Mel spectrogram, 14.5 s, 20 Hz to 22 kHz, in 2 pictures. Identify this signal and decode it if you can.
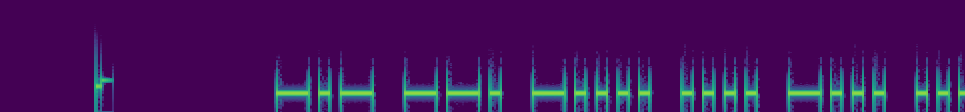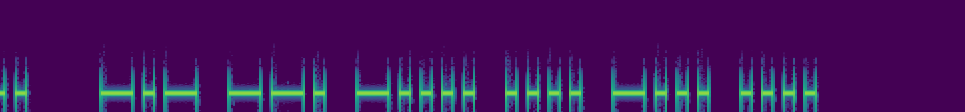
Morse code, heard as a keyed tone, about 15 wpm, 700 Hz. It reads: KG6HBH KG6HBH
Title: USA Call Signs Repeated 2x 15wpm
